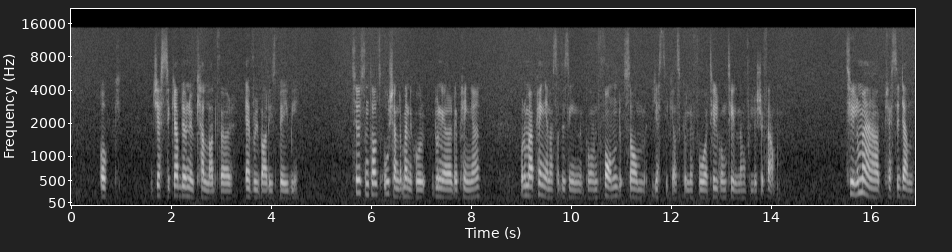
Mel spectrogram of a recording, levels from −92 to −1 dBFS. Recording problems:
thin; very; fading below 500 Hz
hiss; noticeable; throughout; 15 dB below the speech

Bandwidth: 14.5 kHz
